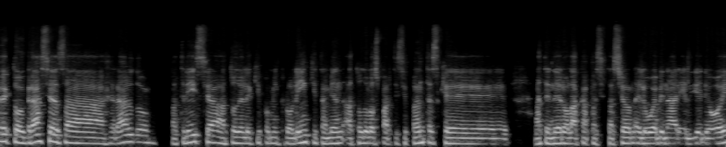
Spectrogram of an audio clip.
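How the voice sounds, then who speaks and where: In a Portuguese accent, a man talks at a fairly slow pace with monotone, flat intonation. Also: medium pitch for a man, very even loudness. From Brazil. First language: Portuguese (speaking Spanish). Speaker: technical presenter. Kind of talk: webinar closing remarks.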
